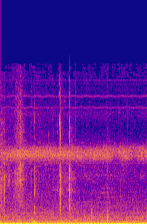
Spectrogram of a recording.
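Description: A steady high-pitched insect trill over a constant low hum, with a few faint clicks.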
